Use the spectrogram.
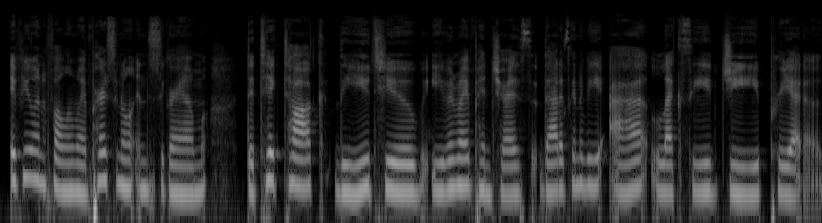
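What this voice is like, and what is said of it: Slightly sick, congested voice. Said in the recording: “I don't know if you guys can hear in my voice, but I think I am getting a little sick... if I sound sick or, you know, congested”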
